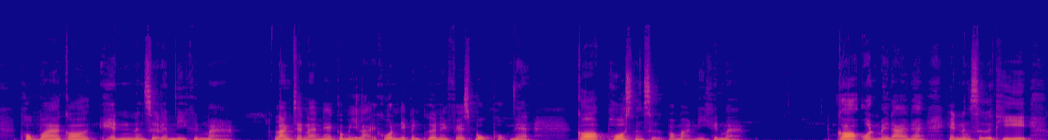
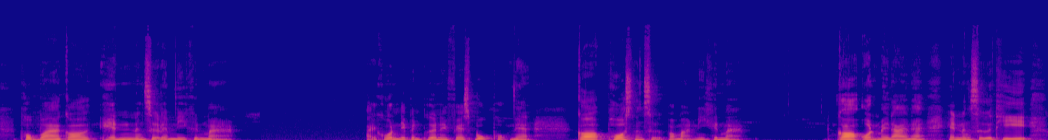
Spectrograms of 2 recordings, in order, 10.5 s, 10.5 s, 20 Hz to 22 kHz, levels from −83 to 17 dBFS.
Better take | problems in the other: first | audio cutting out; at 2.5 s for 1 s

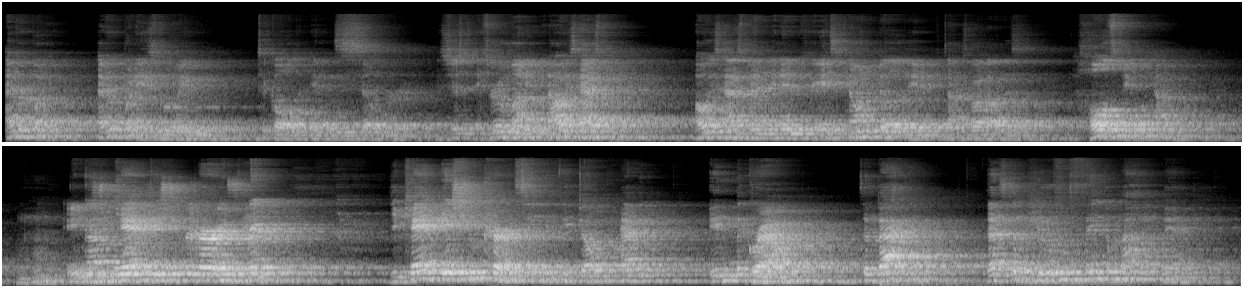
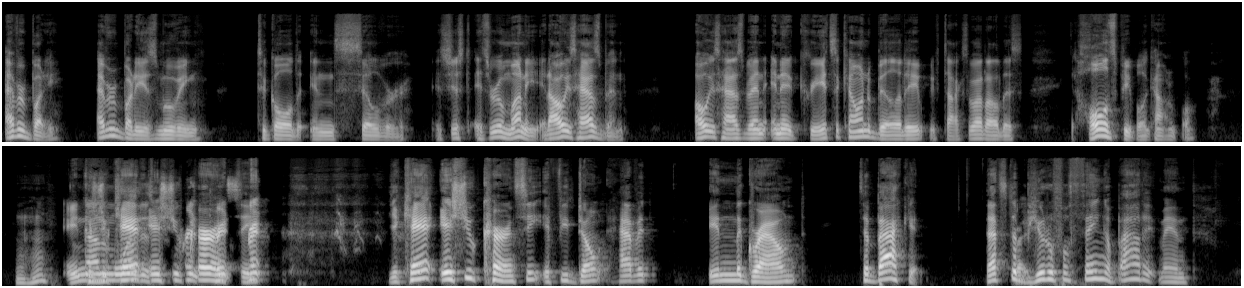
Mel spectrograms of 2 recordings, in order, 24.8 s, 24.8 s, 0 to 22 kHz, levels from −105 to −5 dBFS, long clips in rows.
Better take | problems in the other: second | room echo; strong; dies away in 2.4 s // off-mic speech; far

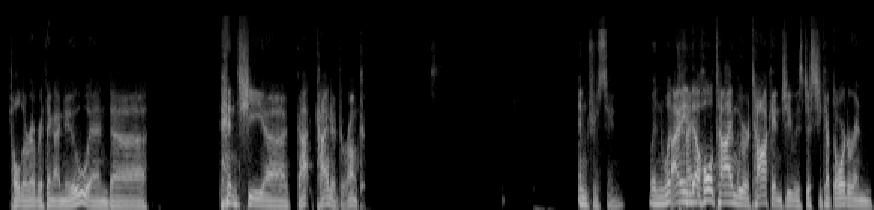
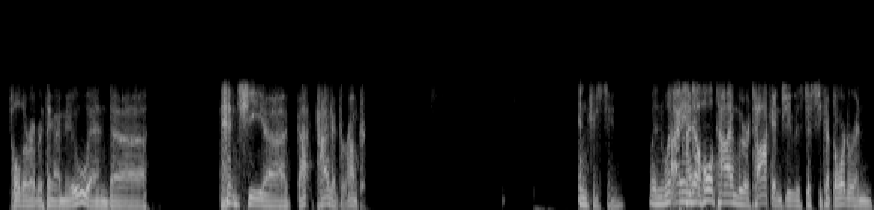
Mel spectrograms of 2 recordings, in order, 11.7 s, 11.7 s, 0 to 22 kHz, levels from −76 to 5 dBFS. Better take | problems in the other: first | garbled, watery; badly; nothing above 4 kHz; slightly in the first

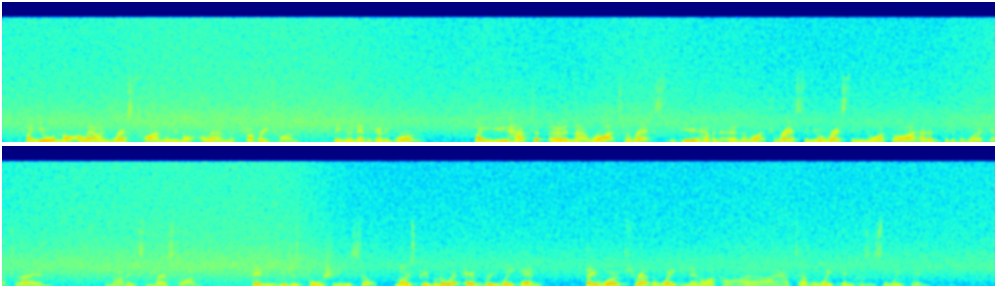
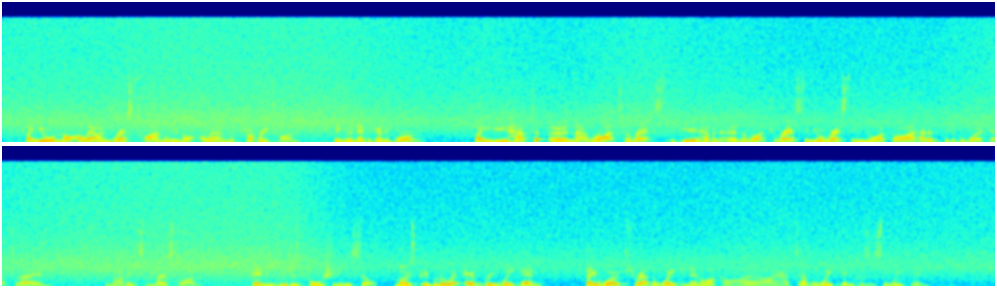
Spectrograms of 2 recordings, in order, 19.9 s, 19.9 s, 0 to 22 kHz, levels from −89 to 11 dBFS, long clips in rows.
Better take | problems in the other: neither | hiss; loud; throughout; 2 dB below the speech; the same in both

